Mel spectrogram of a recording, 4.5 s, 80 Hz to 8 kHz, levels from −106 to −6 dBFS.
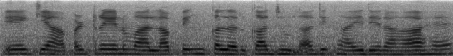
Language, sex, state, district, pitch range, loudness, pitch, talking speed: Hindi, male, Haryana, Charkhi Dadri, 195-220 Hz, -15 LUFS, 210 Hz, 170 wpm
